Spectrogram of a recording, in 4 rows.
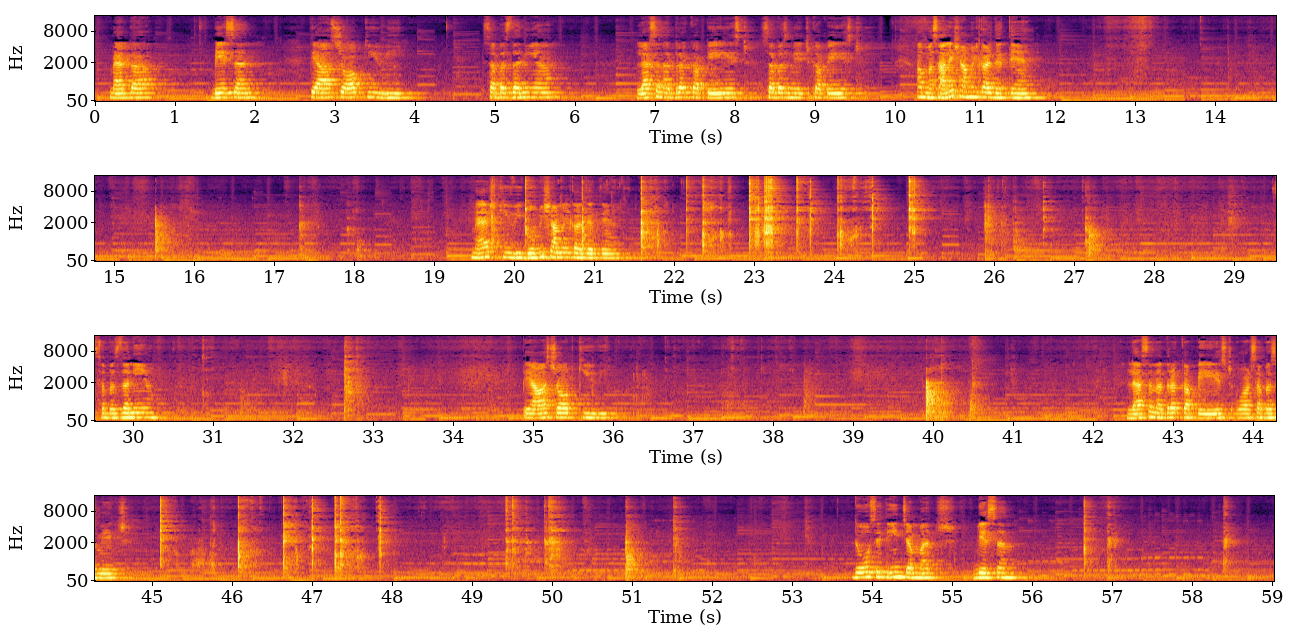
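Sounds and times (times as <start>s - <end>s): soft background music: 0.0s - 59.0s
metal spoon scraping a bowl: 19.7s - 25.3s, 45.0s - 48.1s, 49.3s - 50.4s.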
